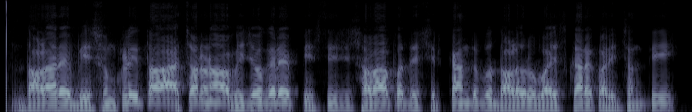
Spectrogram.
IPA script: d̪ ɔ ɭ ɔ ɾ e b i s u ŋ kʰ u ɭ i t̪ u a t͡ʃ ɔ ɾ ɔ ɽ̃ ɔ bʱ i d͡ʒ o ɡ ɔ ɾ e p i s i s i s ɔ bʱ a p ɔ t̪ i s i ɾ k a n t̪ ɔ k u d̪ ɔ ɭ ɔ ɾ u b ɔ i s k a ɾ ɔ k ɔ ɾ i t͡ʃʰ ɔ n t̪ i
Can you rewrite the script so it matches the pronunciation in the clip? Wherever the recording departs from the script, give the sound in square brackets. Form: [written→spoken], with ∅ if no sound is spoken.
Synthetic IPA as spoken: d̪ ɔ ɭ ɔ ɾ e b i s u ŋ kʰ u ɭ i t̪ [u→ɔ] a t͡ʃ ɔ ɾ ɔ ɽ̃ [ɔ→ɔː] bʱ i d͡ʒ o ɡ ɔ ɾ e p i s i s i s ɔ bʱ a p ɔ t̪ i s i ɾ k a n t̪ ɔ k u d̪ ɔ ɭ ɔ ɾ u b ɔ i s k a ɾ ɔ k ɔ ɾ i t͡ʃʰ ɔ n t̪ i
